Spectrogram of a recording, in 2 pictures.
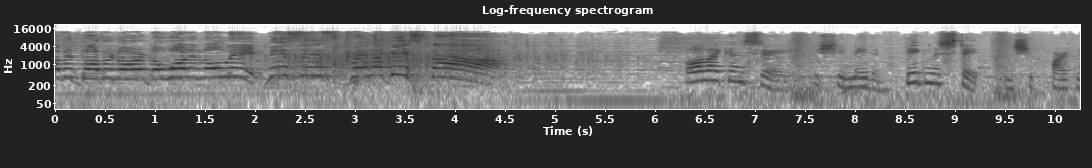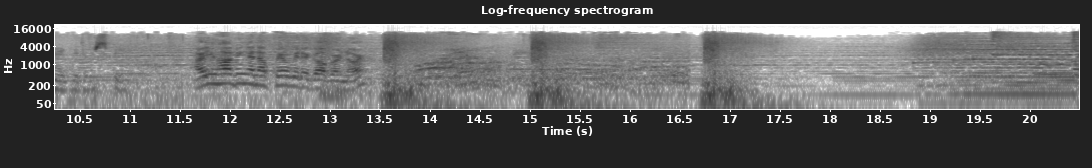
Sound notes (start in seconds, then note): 13.9 clamoring; 18.9 theme music playing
